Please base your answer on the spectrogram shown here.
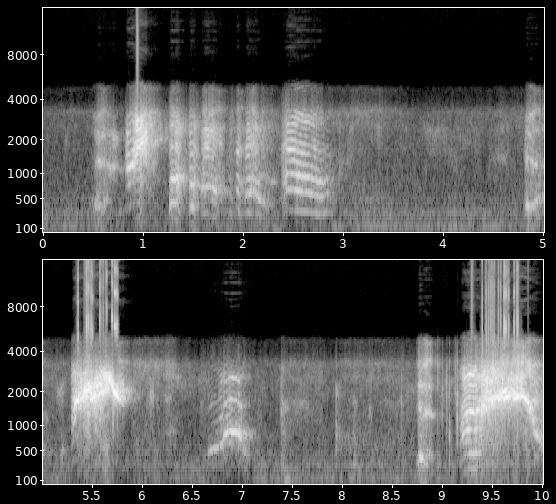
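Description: Short, sharp voiced catches at irregular intervals, with laughter and vocal sounds between them. These are hiccups.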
